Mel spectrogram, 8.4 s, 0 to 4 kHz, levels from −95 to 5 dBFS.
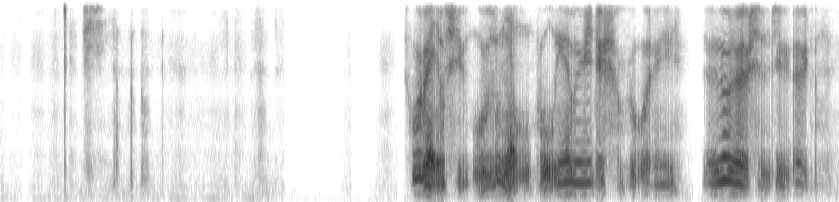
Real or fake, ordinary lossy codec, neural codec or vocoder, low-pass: fake; none; autoencoder, 44.1 kHz, a latent of 192 numbers a frame, MeloTTS; 3.6 kHz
